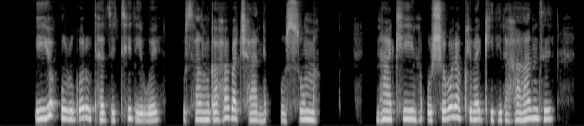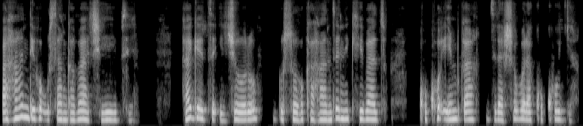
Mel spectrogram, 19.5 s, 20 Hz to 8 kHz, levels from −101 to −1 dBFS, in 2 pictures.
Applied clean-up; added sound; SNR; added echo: none; none; none; none.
